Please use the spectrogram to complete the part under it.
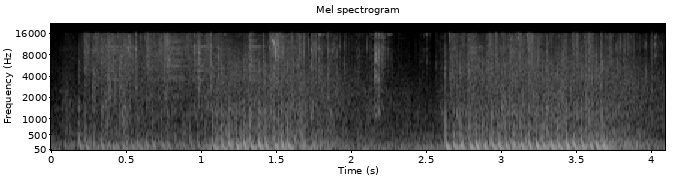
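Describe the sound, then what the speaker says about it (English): Machine gun fire in the Call of Duty: Vanguard Operation Tonga mission on PS5, with loud sustained rapid bursts of gunfire in two long volleys separated by a short lull. "Suppress that MG."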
